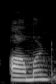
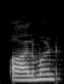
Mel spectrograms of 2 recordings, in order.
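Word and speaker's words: almond: है पर बोलना नहीं अमन बादाम को बहुत से लोग आलमंड प्रोनाउंस करते हैं जो की गलत है अमन अमन चौक में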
